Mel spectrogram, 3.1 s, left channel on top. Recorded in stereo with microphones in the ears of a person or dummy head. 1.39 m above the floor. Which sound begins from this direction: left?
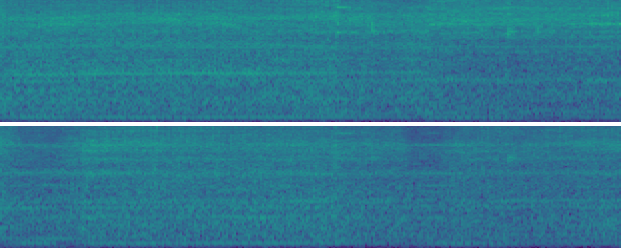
Keys jangling, at 1.7 s.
